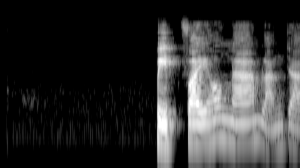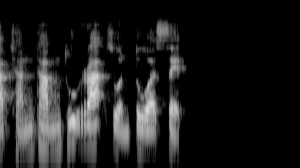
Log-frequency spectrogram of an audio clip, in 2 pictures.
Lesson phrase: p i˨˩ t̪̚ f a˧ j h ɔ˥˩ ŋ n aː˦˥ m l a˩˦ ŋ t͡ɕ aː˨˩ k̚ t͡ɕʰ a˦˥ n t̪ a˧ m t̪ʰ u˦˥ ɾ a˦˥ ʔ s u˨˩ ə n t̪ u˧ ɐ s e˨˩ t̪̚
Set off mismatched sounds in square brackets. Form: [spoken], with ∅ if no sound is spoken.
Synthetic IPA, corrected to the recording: p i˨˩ t̪̚ f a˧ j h ɔ˥˩ ŋ n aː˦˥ m l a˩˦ ŋ t͡ɕ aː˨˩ k̚ t͡ɕʰ a˦˥ n [t̪ʰ] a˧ m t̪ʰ u˦˥ ɾ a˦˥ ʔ s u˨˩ ə n t̪ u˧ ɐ s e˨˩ t̪̚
